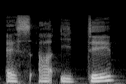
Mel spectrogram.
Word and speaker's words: sait: Here you write it S-A-I-T, okay, but then phonetically these three forms are the same, and it's sait, okay?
